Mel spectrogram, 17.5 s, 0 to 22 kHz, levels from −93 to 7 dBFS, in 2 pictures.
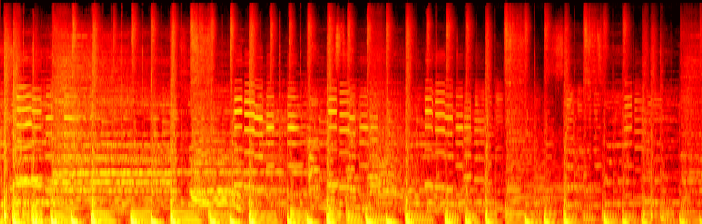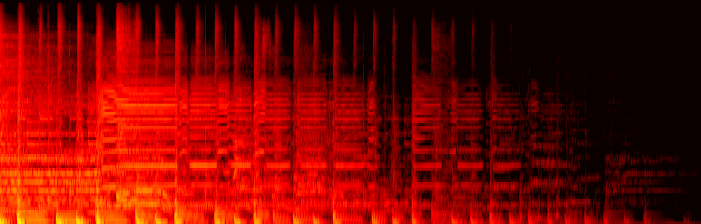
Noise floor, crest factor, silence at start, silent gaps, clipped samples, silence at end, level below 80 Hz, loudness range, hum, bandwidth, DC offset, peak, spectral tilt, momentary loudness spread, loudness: -82 dBFS; 20 dB; 0 s; none; under 0.1%; 3.6 s; -24 dBFS; 19 LU; none; 20 kHz; under 0.1%; 0 dBFS; -4.5 dB/octave; 20 LU; -20 LUFS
